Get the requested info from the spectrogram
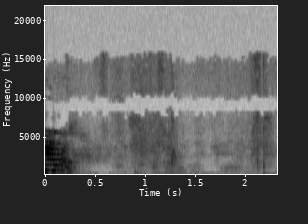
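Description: The end of a high-pitched, meow-like cry that falls in pitch and dies away just after the start, followed by quiet room noise.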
